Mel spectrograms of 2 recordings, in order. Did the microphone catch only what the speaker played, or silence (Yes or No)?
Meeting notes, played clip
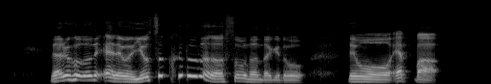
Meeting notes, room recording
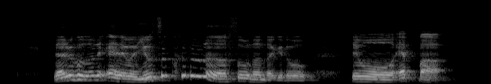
Yes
